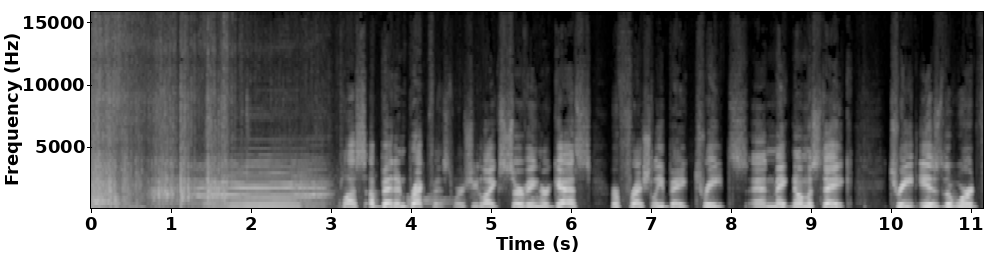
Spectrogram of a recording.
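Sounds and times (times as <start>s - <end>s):
cows mooing on a farm: 1.1s - 3.1s
speech: 3.2s - 11.1s.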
